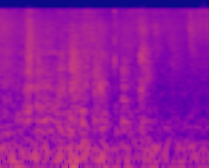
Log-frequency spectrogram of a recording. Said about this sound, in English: It's my Goodwill chair, and, yeah, if I just barely move, it makes these loud groans.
